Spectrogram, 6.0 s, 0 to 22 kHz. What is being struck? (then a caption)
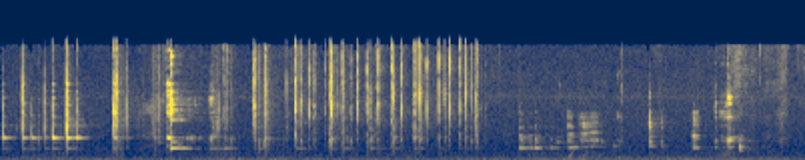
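Glass bottle. Long acrylic nails tap the front glass and cap of a full, dark glass Buchanan's 18 whisky bottle held in hand. The result is a rapid series of quiet, bright clicks and clinks with a brief high glassy ring around 3 kHz that fades almost at once.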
